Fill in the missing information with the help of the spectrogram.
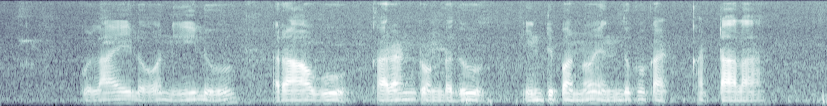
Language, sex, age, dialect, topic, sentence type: Telugu, male, 18-24, Utterandhra, banking, statement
